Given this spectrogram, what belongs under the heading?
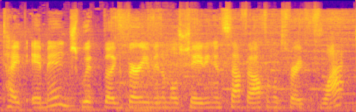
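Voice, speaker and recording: A woman's voice: lowish voice, fast talker, over music, rough recording. A young adult woman co-hosting a podcast, chatting casually and explaining animation industry terms with a lot of "like". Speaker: podcast co-host. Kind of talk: casual chat reviewing a cartoon.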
